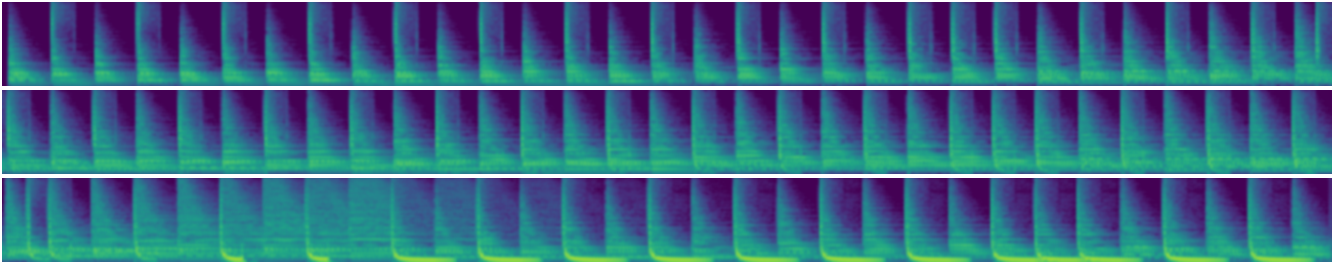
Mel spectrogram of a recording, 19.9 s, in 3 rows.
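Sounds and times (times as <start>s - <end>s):
techno music: 0.0s - 19.9s.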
